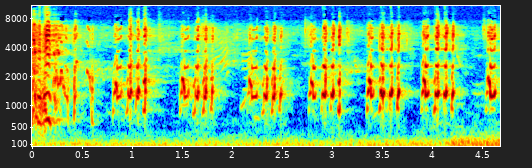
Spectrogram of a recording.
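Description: A turkey gobbles in fast rattling bursts, each a quick burble of throaty notes, repeated roughly every half second with short pauses between.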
